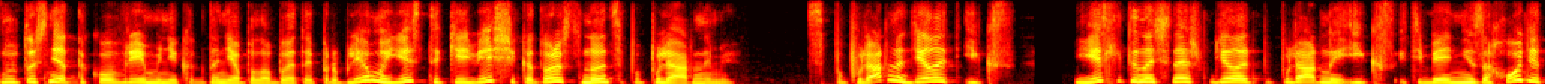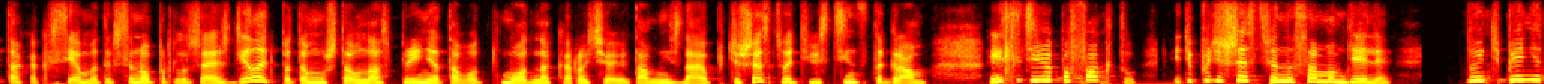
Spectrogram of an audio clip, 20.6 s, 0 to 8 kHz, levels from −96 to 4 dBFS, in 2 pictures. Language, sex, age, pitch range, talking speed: Ukrainian, female, 20-39, 230-310 Hz, 195 wpm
